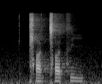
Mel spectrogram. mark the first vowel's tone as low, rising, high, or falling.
low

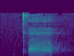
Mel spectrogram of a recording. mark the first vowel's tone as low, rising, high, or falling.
low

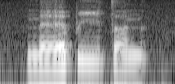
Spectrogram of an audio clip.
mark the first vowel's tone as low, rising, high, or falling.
rising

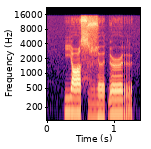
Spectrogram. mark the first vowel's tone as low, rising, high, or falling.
high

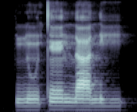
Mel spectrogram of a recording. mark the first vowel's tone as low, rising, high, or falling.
low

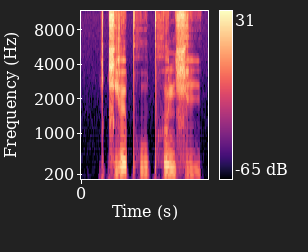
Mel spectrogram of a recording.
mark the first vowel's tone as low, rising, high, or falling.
falling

